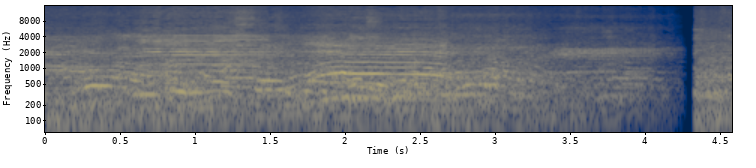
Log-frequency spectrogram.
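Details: Garut ewes at the Andir livestock market in Garut on 5/4/2021: overlapping trembling bleats, one higher and one lower, rising and falling, then fading before a brief cut, with background talk throughout.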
